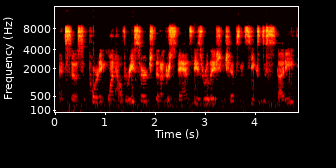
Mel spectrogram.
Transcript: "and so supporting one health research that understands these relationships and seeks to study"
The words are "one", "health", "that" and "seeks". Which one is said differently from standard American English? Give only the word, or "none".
none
